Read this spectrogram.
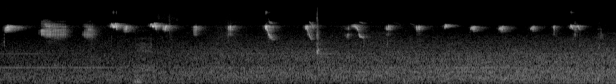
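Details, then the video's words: White-throated dipper call, a playback recording of a dipper, gives a run of sharp, high, clipped notes, about three a second and slightly uneven, over a faint rushing hiss. "I'll play a call now so you can hear what a dipper sounds like."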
